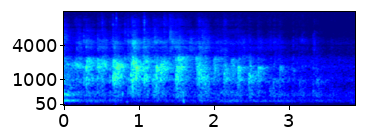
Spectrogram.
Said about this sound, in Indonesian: Sorak-sore buat Tuhan Yesus.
